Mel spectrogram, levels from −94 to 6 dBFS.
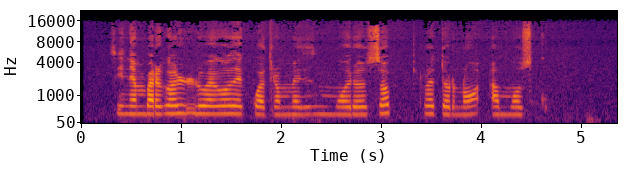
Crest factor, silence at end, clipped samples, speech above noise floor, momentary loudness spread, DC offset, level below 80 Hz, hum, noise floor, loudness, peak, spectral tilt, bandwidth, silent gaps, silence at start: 22 dB; 0.25 s; under 0.1%; 27 dB; 12 LU; under 0.1%; -70 dBFS; none; -49 dBFS; -22 LUFS; -2 dBFS; 0 dB/octave; 17 kHz; none; 0.3 s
